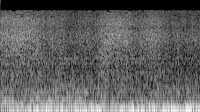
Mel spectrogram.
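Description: Car interior noise while driving: a steady low engine and road rumble heard from inside the cabin.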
